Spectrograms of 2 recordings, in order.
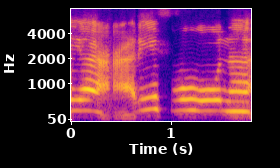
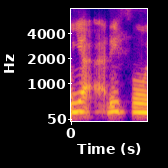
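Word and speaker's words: يعرفون: Jadi dibacanya innaka laminadimin alladzina aatainahumul kitaba ya'rifunahu kama ya'rifuna abnaahum. Dalam kata ya'rifu ini ain ya, Bunda ya, Umi. Jangan dibaca ya'rifu yaifu. Jangan dibaca seperti huruf hamzah tapi dibaca seperti huruf ain karena dia huruf ain.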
